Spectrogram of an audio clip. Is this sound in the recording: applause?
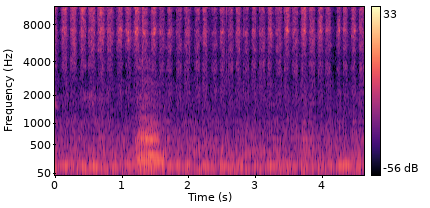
no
